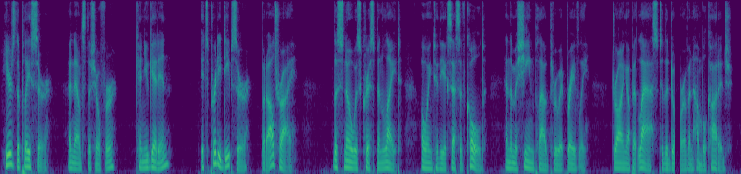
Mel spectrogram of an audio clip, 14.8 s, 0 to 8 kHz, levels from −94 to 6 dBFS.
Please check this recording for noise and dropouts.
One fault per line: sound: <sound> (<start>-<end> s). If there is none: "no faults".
sound: dropout (13.5-13.6 s)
